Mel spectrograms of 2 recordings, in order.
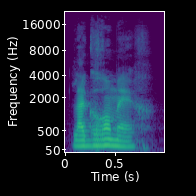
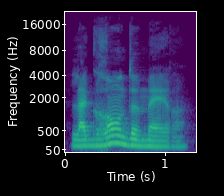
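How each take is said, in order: First: No d sound is pronounced before mère. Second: A d sound is pronounced before mère. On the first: The speaker calls it right. "we say grand-mère. And it sounds better" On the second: The speaker calls it wrong. "So we don't say grande-mère"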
